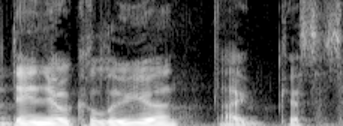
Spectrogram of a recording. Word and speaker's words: Daniel Kaluuya: My number 4, Daniel Kaluuya.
